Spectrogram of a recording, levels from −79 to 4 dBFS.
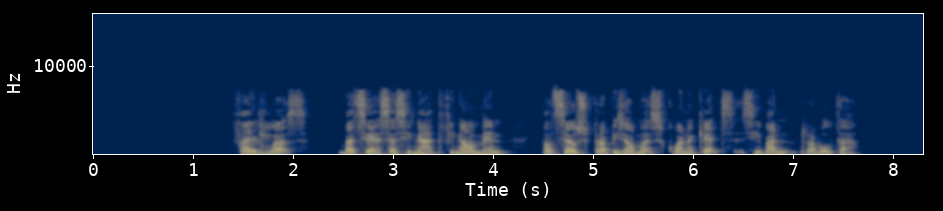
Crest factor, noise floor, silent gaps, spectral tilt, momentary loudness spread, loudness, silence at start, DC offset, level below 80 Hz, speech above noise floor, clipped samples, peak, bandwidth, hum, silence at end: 18 dB; -79 dBFS; none; -5.5 dB/octave; 11 LU; -21 LUFS; 1.45 s; under 0.1%; -58 dBFS; 58 dB; under 0.1%; -4 dBFS; 7.8 kHz; none; 0.7 s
